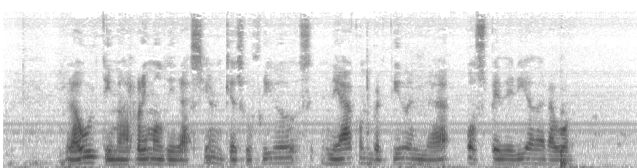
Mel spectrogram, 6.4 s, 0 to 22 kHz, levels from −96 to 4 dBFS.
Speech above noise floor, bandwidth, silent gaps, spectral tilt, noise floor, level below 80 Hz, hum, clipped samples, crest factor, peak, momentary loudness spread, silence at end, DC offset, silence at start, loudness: 24 dB; 16.5 kHz; none; -5 dB/octave; -57 dBFS; -56 dBFS; none; under 0.1%; 20 dB; -14 dBFS; 9 LU; 0.45 s; under 0.1%; 0.1 s; -33 LUFS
